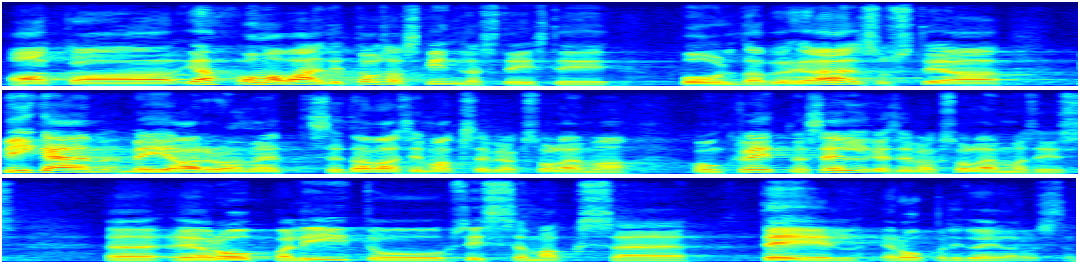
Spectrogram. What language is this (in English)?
Estonian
